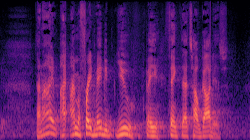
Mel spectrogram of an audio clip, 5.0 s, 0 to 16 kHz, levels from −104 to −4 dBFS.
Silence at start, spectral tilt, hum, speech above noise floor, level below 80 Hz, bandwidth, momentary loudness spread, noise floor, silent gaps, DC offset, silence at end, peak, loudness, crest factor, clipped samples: 0 s; -6.5 dB/octave; none; 25 dB; -66 dBFS; 16 kHz; 9 LU; -59 dBFS; none; under 0.1%; 0.5 s; -14 dBFS; -34 LUFS; 20 dB; under 0.1%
